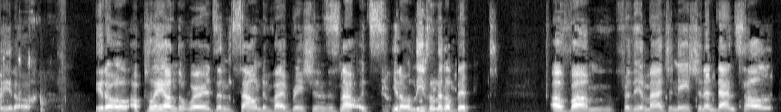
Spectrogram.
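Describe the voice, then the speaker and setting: A woman hosting a casual live music interview on a radio show, repeating her phrases and interjecting encouragement. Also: fairly low pitch.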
